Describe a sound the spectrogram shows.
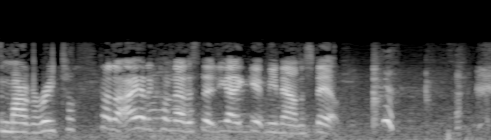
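A second woman laughs and talks close by.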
